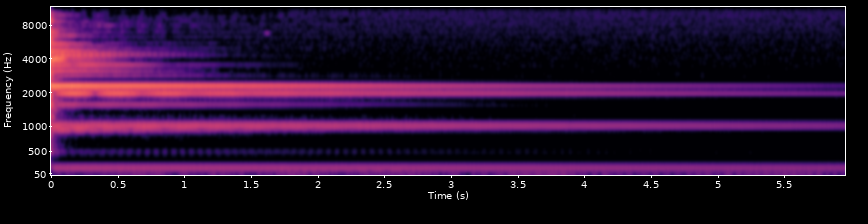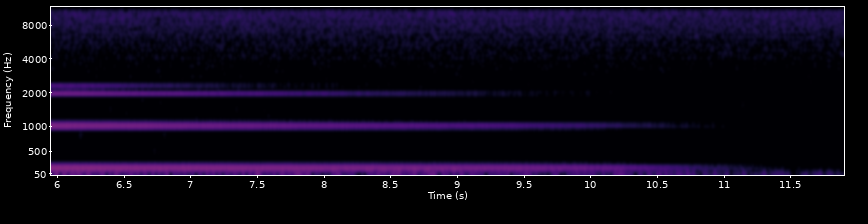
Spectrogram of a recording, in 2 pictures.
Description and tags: Bwana Kumala Ugal 04
University of North Texas Gamelan Bwana Kumala Ugal recording 4. Recorded in 2006.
